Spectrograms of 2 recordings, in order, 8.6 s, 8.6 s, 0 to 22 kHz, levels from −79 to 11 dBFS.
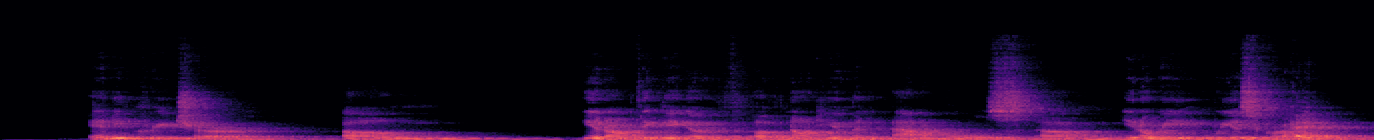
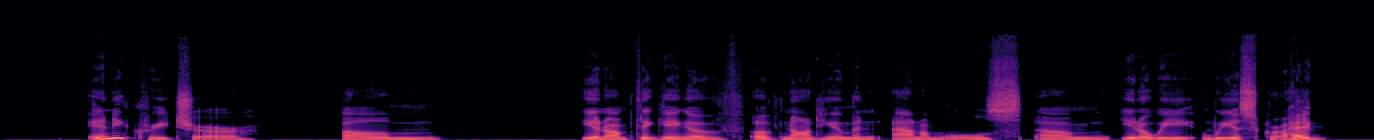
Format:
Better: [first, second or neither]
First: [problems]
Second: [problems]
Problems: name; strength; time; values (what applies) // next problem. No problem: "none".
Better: second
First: room echo; noticeable; dies away in 1.3 s // off-mic speech; far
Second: none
